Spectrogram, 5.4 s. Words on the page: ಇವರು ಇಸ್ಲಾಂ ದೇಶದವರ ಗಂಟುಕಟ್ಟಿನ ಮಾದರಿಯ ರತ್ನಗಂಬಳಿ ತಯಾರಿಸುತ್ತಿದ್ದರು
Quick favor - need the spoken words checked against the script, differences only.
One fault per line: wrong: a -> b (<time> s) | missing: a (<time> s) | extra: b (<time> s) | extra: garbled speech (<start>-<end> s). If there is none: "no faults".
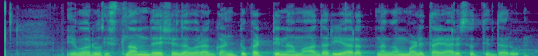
no faults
